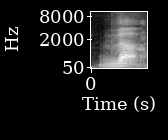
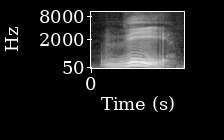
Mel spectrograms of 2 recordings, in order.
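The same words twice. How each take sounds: First: The word ends in a short 'uh' vowel. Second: The word ends in a long 'ee' vowel. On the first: The next word starts with a consonant. "si comienza con una consonante, dirás the" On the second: The next word starts with a vowel. "si el sustantivo comienza con una vocal ... ahí dirás the"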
